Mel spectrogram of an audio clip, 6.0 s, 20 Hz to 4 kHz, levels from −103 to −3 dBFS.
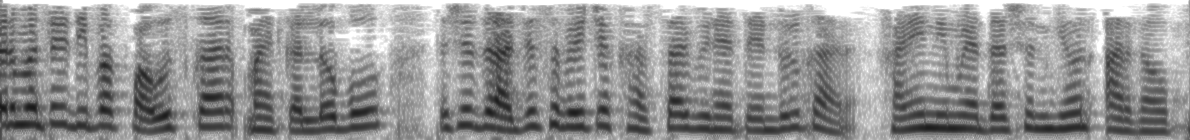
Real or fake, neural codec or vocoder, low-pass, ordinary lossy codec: real; none; 3.6 kHz; MP3, 32 kbps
